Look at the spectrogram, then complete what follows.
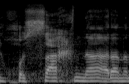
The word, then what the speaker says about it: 호산나: 호산나 호산나 히브리어로 발음하게 되면 호사나라는 말인데 여호와여 우리를 당장 구원하소서라고 외쳤던 것입니다.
